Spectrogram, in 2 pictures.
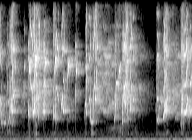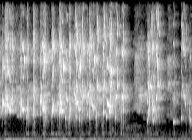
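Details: Lovebird ngeriwik, a long trilling chatter used as training playback for stalled birds and young birds learning to trill. Dense, harsh, buzzy chatter runs high and continuous, with a short gap near three seconds before the trilling resumes.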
